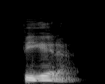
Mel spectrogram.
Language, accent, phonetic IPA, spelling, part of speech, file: Catalan, Valencia, [fiˈɣe.ɾa], figuera, noun, LL-Q7026 (cat)-figuera.wav
- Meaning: fig tree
